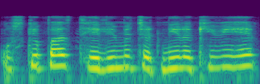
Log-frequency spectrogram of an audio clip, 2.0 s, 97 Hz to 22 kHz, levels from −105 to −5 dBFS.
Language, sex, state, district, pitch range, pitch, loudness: Hindi, female, Bihar, Gaya, 270-315 Hz, 285 Hz, -17 LUFS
